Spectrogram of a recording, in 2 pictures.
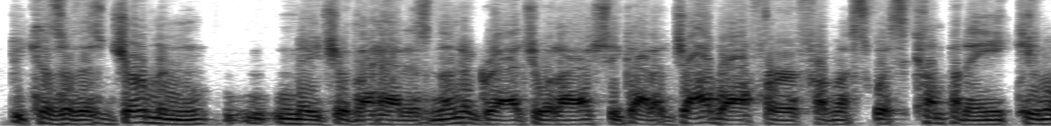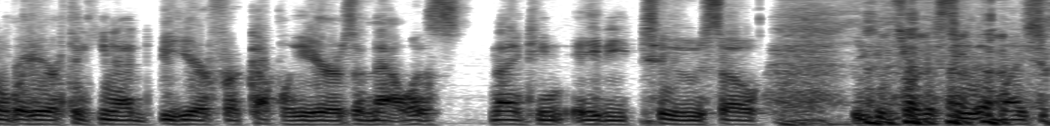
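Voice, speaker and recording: Older american guy, midwest accent, kinda husky, lots of ums and restarts as he talks. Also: low voice, steady tone, fast, darkish tone, rough recording. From United States. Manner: rambling, many fillers and restarts. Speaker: guest, scenario planner. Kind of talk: casual interview talk.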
